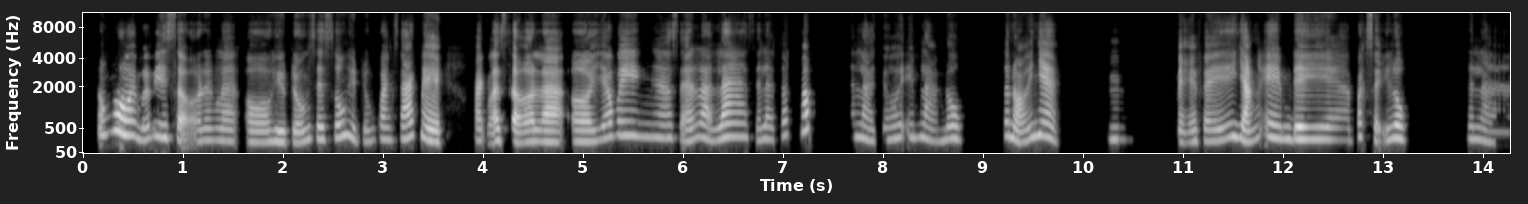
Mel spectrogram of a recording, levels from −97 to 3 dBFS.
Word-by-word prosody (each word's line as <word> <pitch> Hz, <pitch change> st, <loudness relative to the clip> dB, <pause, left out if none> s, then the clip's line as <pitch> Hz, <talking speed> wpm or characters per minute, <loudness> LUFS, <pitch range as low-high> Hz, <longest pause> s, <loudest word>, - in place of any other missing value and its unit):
đúng 360 Hz, -, -4 dB
rồi, 370 Hz, -6 st, +9 dB
bởi 255 Hz, 0 st, -3 dB
vì 300 Hz, -2 st, 0 dB
sợ 230 Hz, -1 st, +1 dB
rằng 245 Hz, +1 st, -7 dB
là, 235 Hz, -2 st, -5 dB
ờ, 210 Hz, -1 st, -2 dB
hiệu 220 Hz, -1 st, 0 dB
trưởng 210 Hz, +4 st, -4 dB
sẽ 265 Hz, -1 st, -1 dB
xuống, 290 Hz, +5 st, -1 dB
hiệu 295 Hz, -, -3 dB
trưởng 225 Hz, +1 st, -13 dB
quan 265 Hz, -1 st, -3 dB
sát 285 Hz, +6 st, +2 dB
nè, 230 Hz, -6 st, +4 dB, 0.3 s
hoặc 240 Hz, 0 st, -1 dB
là 240 Hz, -, +4 dB
sợ 220 Hz, 0 st, +6 dB
là, 220 Hz, -1 st, +5 dB
ờ, 220 Hz, 0 st, 0 dB
giáo 275 Hz, +7 st, -2 dB
viên 335 Hz, -2 st, -2 dB, 0.3 s
sẽ 235 Hz, -, -2 dB
là 290 Hz, -4 st, 0 dB
la, 305 Hz, +4 st, +2 dB
sẽ 245 Hz, -, -11 dB
là 265 Hz, -1 st, -6 dB
trách 330 Hz, +6 st, -10 dB
móc. 440 Hz, +2 st, +5 dB, 0.4 s
Nên 305 Hz, -, -6 dB
là 255 Hz, -4 st, -5 dB
trời 255 Hz, +1 st, -13 dB
ơi, 290 Hz, -, -6 dB
em 295 Hz, 0 st, -12 dB
làm 245 Hz, -5 st, -8 dB
luôn, 275 Hz, 0 st, -2 dB, 0.4 s
tới 325 Hz, -1 st, -4 dB
nỗi 245 Hz, +1 st, +1 dB
nha, 315 Hz, -5 st, +2 dB, 0.5 s
ừm, 260 Hz, 0 st, -11 dB, 0.6 s
mẹ 220 Hz, +1 st, -5 dB
phải 235 Hz, +7 st, -3 dB
dẫn 225 Hz, -2 st, +5 dB
em 280 Hz, -2 st, -1 dB
đi 265 Hz, 0 st, +4 dB, 0.3 s
bác 310 Hz, 0 st, -6 dB
sĩ 245 Hz, -3 st, -7 dB
luôn, 280 Hz, -2 st, +3 dB, 0.6 s
nên 265 Hz, 0 st, -9 dB
là, 225 Hz, -4 st, -10 dB
265 Hz, 220 wpm, -23 LUFS, 230-300 Hz, 0.6 s, rồi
